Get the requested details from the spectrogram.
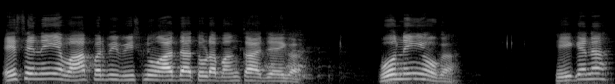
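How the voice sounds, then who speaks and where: A male teacher with a Rajasthani accent runs a lively class, bantering and teasing students between problems. His voice sits high and rings smooth and clear. He talks in a classroom full of students. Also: normal speed. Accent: Rajasthani Hindi. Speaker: reasoning teacher.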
